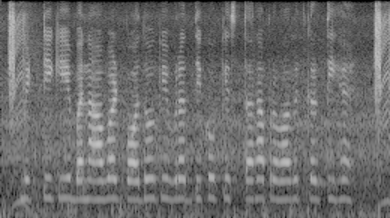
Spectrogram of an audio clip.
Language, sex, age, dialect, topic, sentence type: Hindi, female, 18-24, Marwari Dhudhari, agriculture, statement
